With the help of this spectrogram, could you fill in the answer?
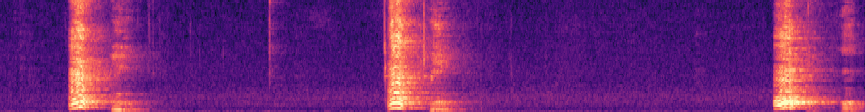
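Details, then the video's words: Pet cockatoo imitating a dog's bark: three loud, hoarse, broad two-part barks spaced about two and a half seconds apart, each a harsh burst followed by a shorter lower echo-like note, with quiet room background. "Cockatoo barking like dog"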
